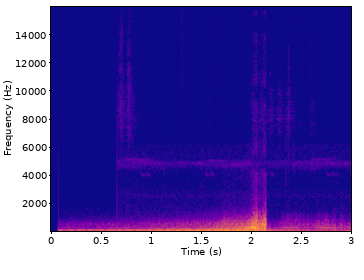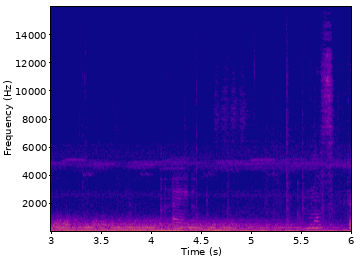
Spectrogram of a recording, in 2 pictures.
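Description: A low rumble that swells for about two seconds and cuts off suddenly, followed by a quieter steady low hum.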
